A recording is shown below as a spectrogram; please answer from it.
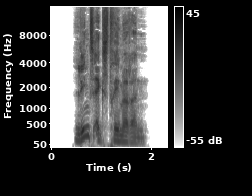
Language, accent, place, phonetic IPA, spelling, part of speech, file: German, Germany, Berlin, [ˈlɪŋksʔɛksˌtʁeːməʁən], linksextremeren, adjective, De-linksextremeren.ogg
- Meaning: inflection of linksextrem: 1. strong genitive masculine/neuter singular comparative degree 2. weak/mixed genitive/dative all-gender singular comparative degree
